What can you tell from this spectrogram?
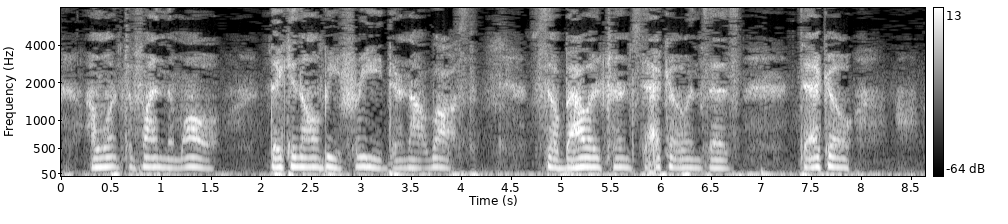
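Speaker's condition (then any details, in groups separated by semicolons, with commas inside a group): Cerebral palsy; wheelchair bound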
